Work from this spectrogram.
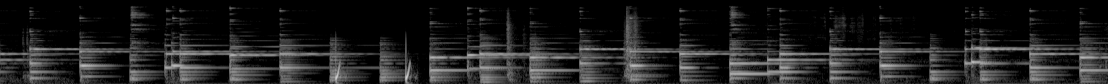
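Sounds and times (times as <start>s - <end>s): bell-like children's music: 0.0s - 11.0s.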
